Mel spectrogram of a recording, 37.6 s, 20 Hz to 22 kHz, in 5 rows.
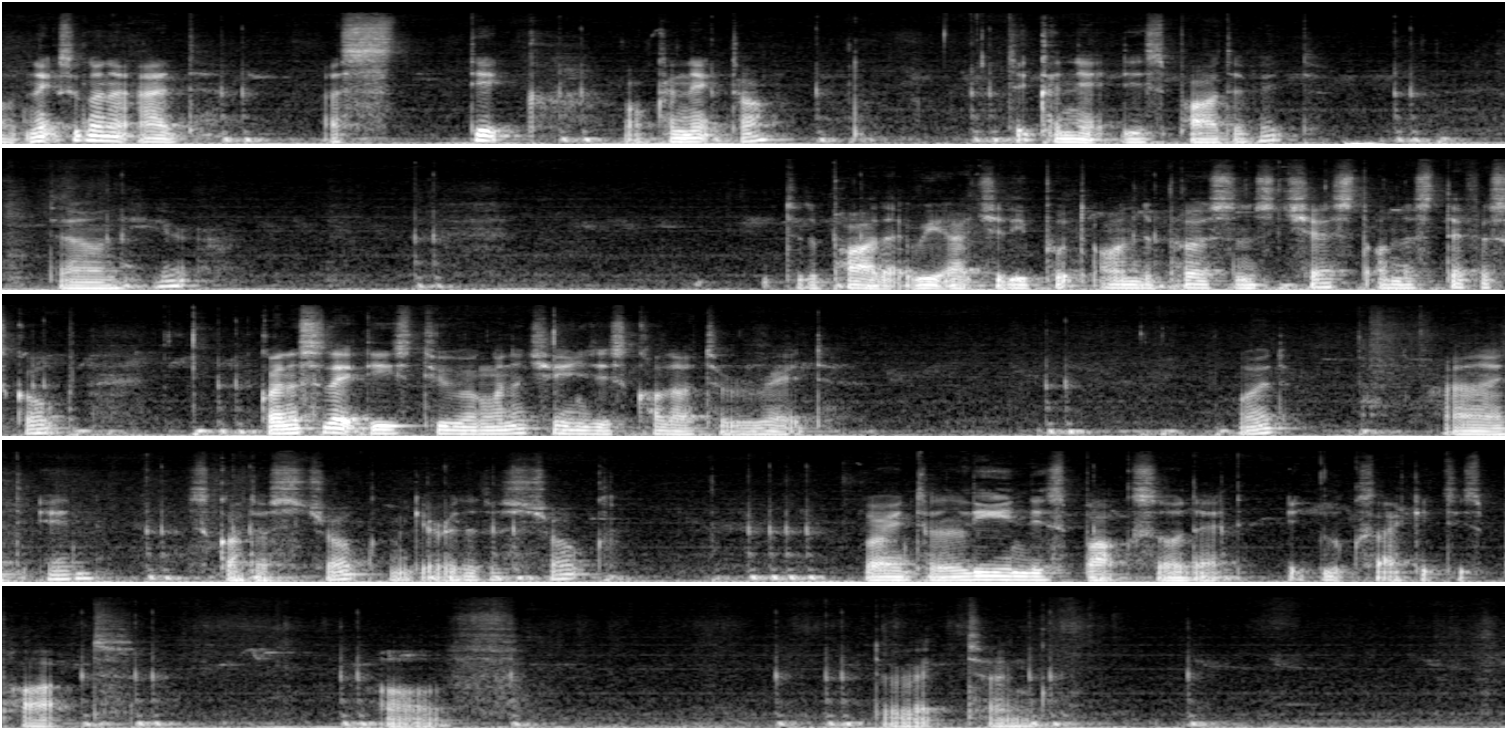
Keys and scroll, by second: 3.1 s, 13.4-15.4 typing, 17.2 d, 20.7 s.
